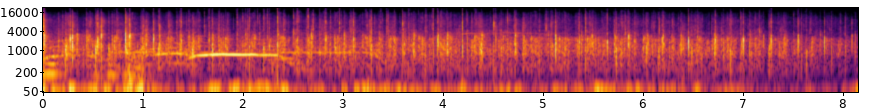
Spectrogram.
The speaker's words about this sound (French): La première chose que je souhaite dire, c'est que je souhaite que vous vous applaudissiez et qu'on s'applaudisse tous et toutes les uns les autres parce que...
